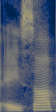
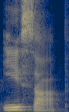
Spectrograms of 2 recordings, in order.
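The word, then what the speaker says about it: Aesop: New York's hottest club is the Asop store or sorry, ESOP. I just learned how to pronounce it correctly recently.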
